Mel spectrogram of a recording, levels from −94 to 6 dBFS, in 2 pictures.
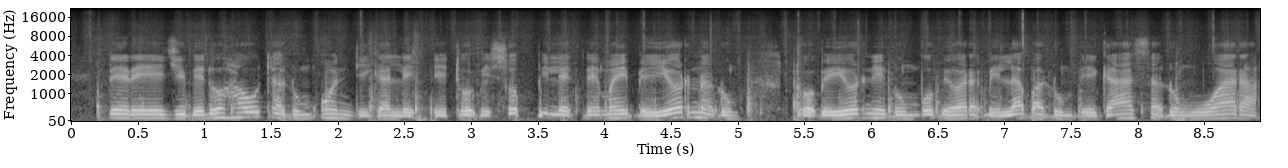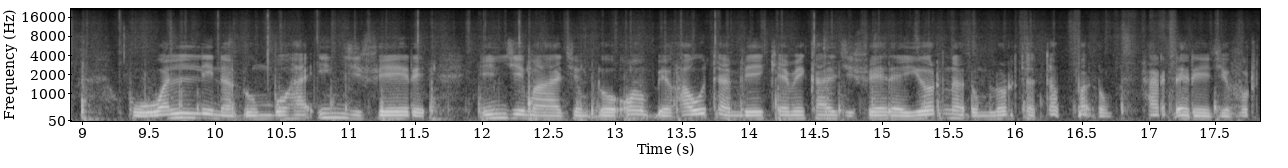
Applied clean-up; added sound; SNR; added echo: none; Run; 14 dB; none.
